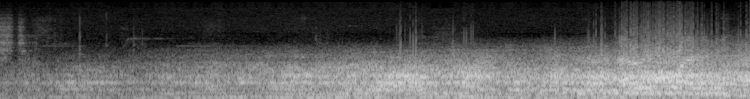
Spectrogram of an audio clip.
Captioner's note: very Loud Jet Noise Interrupts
